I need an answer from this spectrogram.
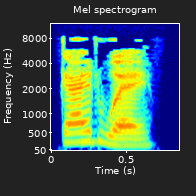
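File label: "guideway", British English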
